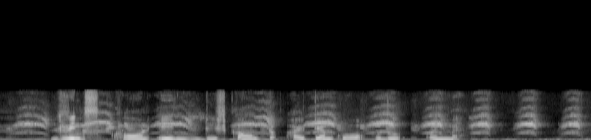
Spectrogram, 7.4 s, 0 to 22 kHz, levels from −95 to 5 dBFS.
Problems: constant background noise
